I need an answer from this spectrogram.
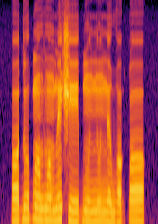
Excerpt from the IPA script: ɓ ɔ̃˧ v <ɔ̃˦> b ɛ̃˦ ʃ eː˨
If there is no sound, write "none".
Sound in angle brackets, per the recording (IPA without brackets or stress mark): ɔ̃˧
